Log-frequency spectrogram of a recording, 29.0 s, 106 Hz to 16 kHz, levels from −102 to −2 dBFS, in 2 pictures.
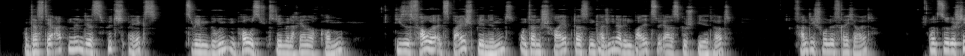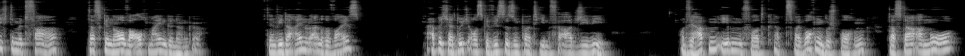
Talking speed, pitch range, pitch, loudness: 160 wpm, 140-170 Hz, 155 Hz, -29 LUFS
